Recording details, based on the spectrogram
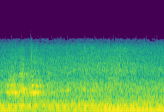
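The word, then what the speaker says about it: alátaka: Dice Nacho en su página, Guayunaiki para el mundo, que la L, Guayú, suena entre L y R. Sería algo así como alátaca.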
